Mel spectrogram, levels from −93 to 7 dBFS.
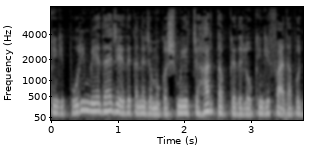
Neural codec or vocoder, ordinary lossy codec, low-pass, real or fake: none; none; none; real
